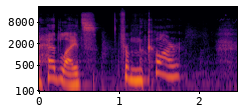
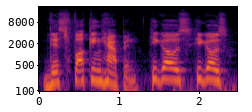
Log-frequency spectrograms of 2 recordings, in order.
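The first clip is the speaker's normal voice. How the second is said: usual speaking voice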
